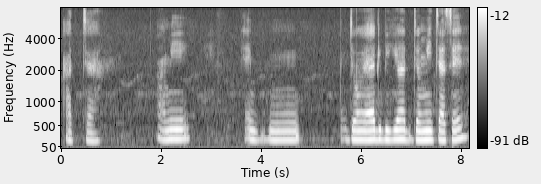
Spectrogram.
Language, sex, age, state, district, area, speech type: Bengali, female, 60+, West Bengal, Darjeeling, rural, spontaneous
